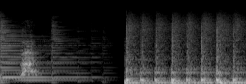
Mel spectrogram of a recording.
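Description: A dog gives a few short, pitched barks and yips, then a louder, denser burst of sound takes over for the rest of the moment.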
